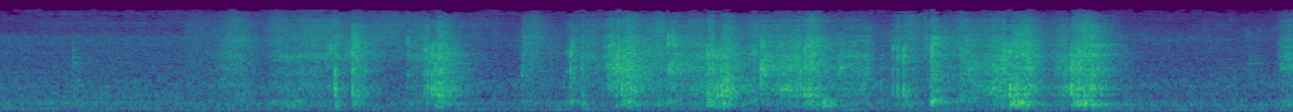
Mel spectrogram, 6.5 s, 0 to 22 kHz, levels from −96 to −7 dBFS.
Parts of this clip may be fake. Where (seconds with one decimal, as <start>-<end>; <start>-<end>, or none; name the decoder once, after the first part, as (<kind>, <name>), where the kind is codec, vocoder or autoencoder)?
5.1-5.6 (codec, SNAC)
